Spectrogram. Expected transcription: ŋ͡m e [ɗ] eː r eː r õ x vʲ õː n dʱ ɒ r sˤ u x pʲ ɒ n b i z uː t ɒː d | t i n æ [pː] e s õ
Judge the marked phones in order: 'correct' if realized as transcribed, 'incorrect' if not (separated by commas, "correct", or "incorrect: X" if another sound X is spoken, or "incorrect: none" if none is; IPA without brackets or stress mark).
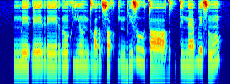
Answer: correct, incorrect: b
